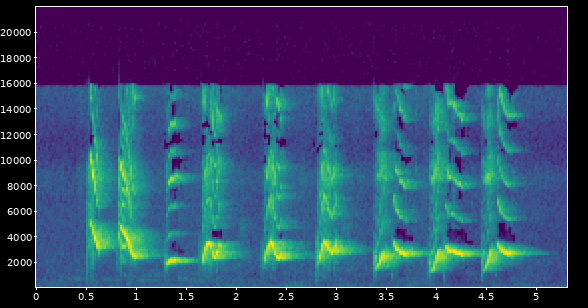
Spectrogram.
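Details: Lesser green leafbird singing its everyday song: a steady run of about eleven rich whistled notes, each swooping from high down then rising, delivered evenly over a few seconds with no other sounds.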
